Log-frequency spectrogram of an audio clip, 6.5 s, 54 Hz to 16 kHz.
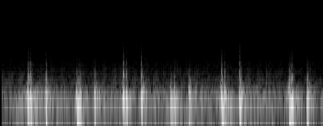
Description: S1 splitting is normal in many patients and is thought to be caused by mitral valve closure followed by an aortic ejection sound.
